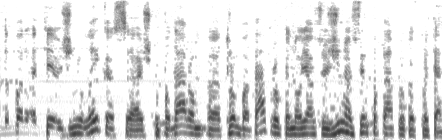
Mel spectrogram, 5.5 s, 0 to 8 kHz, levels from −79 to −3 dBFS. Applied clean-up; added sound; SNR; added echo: classical method spectral subtraction.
